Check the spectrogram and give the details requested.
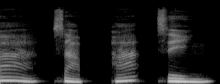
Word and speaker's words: สรรพสิ่ง: อ่าน ว่า พรรค พวก คำ ว่า สรรพสิ่ง อ่าน ว่า ศัพท์ พระ สิ่ง คำ ว่า เว้น วรรค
